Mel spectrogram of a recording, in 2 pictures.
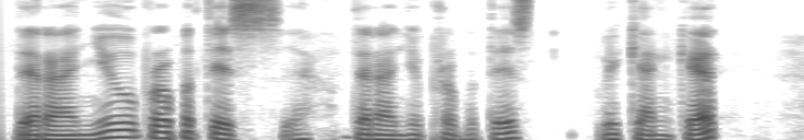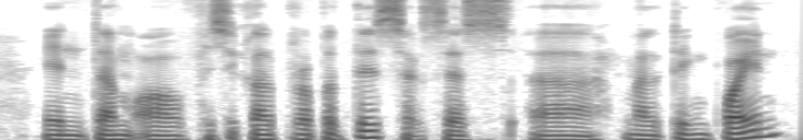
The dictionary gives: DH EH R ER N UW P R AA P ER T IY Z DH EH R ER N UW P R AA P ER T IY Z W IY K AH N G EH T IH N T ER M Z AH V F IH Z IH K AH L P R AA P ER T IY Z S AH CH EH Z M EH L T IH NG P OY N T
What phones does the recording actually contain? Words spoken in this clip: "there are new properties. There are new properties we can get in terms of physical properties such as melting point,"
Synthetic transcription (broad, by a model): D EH R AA N UW P R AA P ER T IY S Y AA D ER N UW P R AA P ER T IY S W IY K AH N G EH T IH N T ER M AH F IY S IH K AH L P R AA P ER T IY S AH S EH S M EH L T IH NG P OY N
